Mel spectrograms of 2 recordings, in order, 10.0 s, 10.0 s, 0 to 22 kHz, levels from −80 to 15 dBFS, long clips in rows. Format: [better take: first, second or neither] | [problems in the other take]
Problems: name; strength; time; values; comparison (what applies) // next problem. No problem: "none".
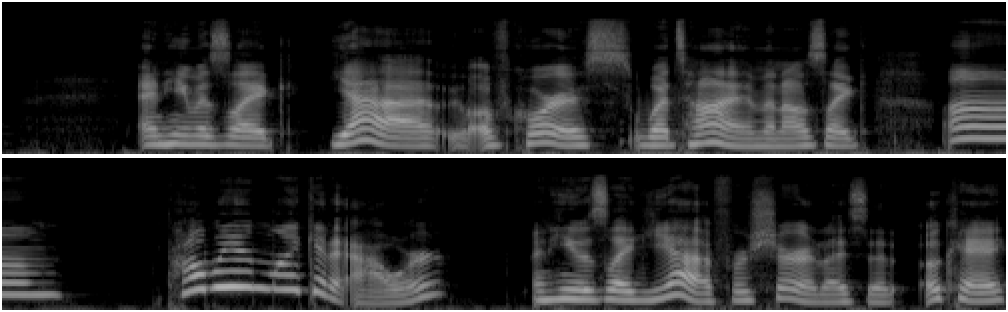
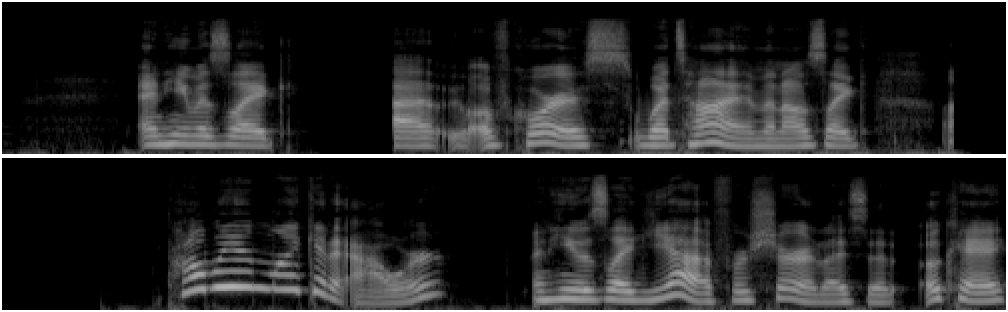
first | audio cutting out; at 1.5 s and at 5 s for 1 s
